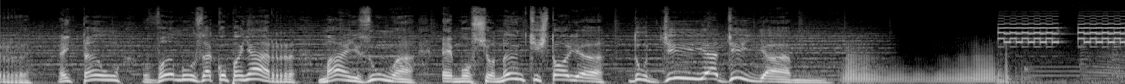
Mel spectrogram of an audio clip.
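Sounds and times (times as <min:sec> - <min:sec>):
speech: 0:00.0 - 0:08.9, 0:09.6 - 0:10.2
telephone ringtone from an incoming call: 0:10.0 - 0:11.2.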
